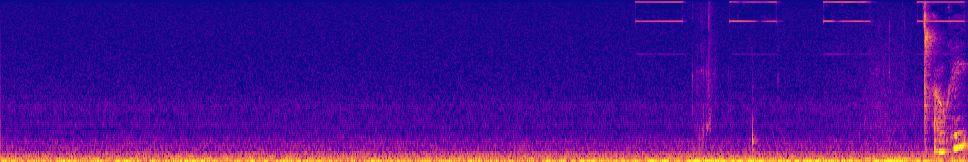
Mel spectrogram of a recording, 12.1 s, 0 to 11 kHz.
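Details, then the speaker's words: Digital thermometer held under the tongue in a real-person roleplay assessment of an adult with a stiff neck: steady low room hum, then short high beeps as the reading finishes, 36.4 °C, no fever. "okay so now i'm just gonna take your temperature okay there we go so i'm just going to get you to put this under your tongue and form a tight seal with your lips and just wait for it to be"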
